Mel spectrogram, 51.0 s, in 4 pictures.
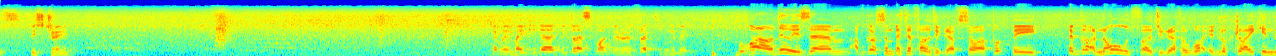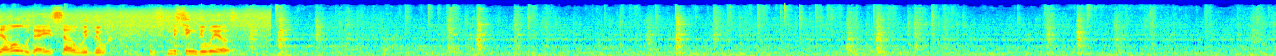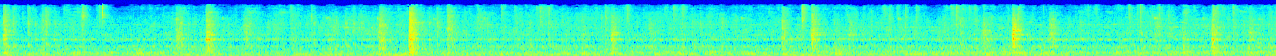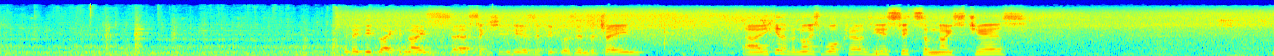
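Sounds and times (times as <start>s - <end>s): train rumbling on rails: 0.0s - 51.0s
wheel clicks and clacks: 10.7s - 44.7s.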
